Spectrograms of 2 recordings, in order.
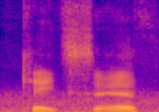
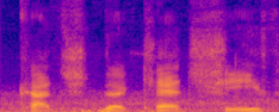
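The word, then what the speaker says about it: Cait Sith: Because Final Fantasy was under scrutiny for pronouncing it Kate Sith. And the actual pronunciation is cat sheath or something like that. Cat, Kate, I don't know. But it's sheath, it's not like Sith.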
